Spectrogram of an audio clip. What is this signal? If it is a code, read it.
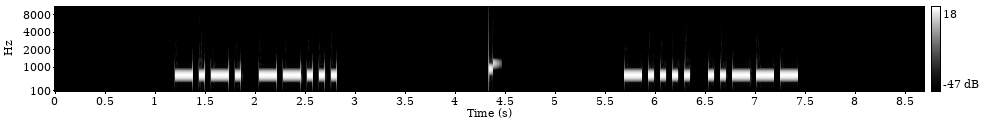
Morse code, heard as a keyed tone, about 20 wpm, 700 Hz. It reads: C7 62
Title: Two Letter-Number Combinations - 20wpm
